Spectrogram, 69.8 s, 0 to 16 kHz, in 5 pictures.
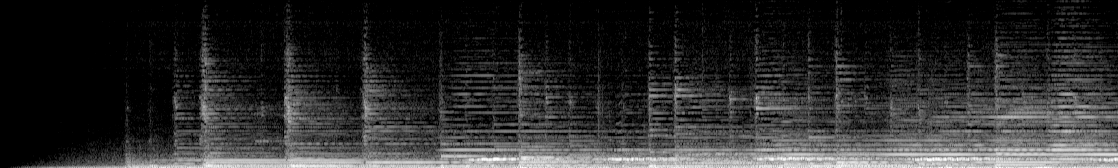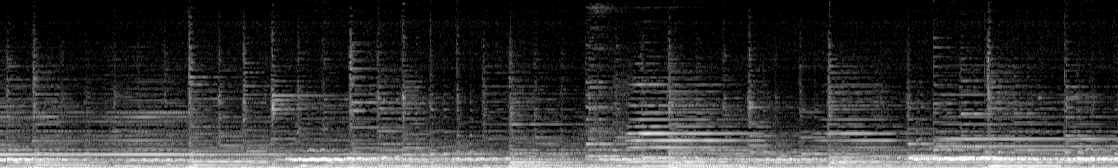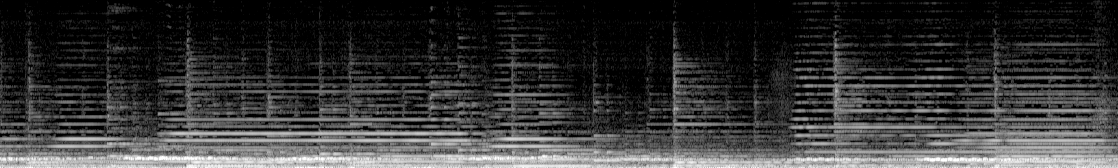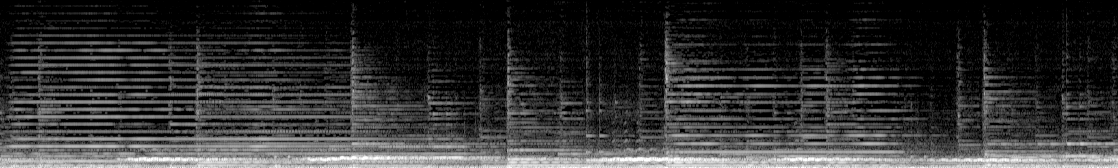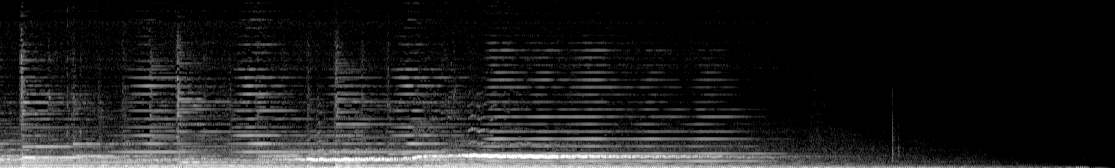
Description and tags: Ghostly music
this is a improvised musical interlude meant to produce a ghostly, shanty, enveloping feeling in the listener. This musical piece is performed on 4 lesser used instruments, recorded in Logic Pro.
